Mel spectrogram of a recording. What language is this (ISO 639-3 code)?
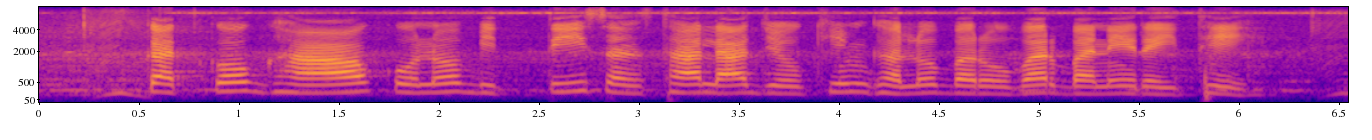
hne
